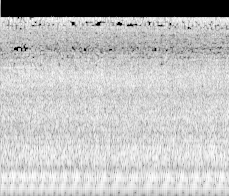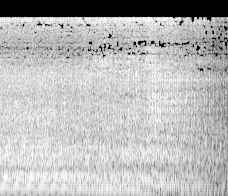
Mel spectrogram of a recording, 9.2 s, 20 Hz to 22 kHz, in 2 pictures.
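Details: Craftsman mower with 20.5 hp pressure-lube twin, not run about 10 years, full choke, fresh gas, carb semi-cleaned: strong steady twin-cylinder chug held several seconds, then winds down smoothly; fires and runs fine.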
